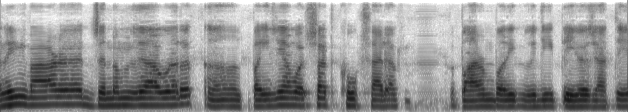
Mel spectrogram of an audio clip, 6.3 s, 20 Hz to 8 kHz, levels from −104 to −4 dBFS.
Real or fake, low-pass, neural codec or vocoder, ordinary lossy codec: fake; 7.2 kHz; codec, 24 kHz, 0.9 kbps, WavTokenizer, medium music audio release; none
